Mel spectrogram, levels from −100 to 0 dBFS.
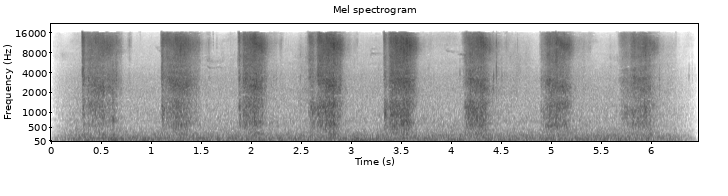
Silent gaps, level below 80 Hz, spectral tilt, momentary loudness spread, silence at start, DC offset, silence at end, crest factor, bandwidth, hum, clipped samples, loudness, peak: none; -48 dBFS; 0 dB/octave; 18 LU; 0.2 s; under 0.1%; 0.25 s; 24 dB; 17 kHz; none; under 0.1%; -21 LUFS; 0 dBFS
